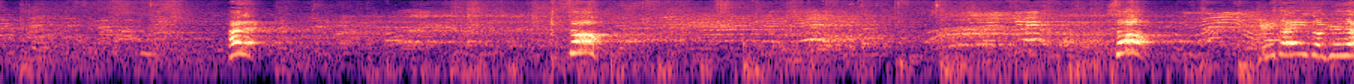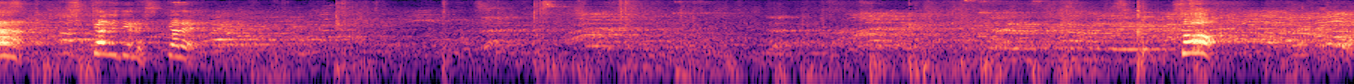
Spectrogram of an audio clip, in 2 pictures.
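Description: A crowd of children shouts and cheers in a large echoing hall.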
